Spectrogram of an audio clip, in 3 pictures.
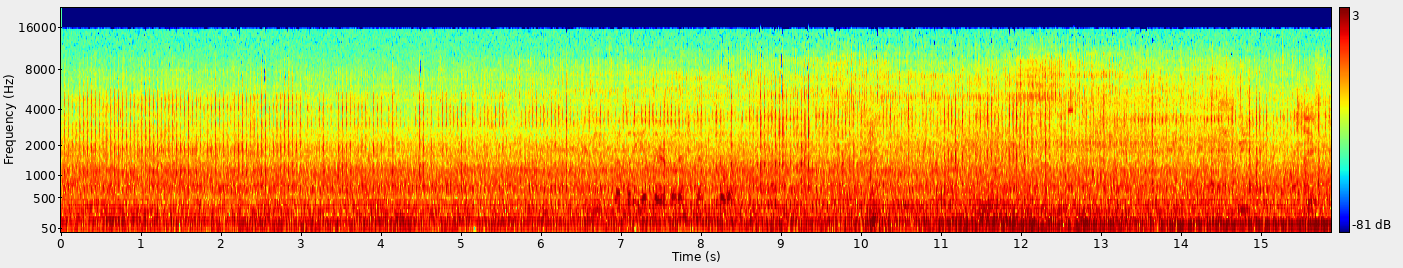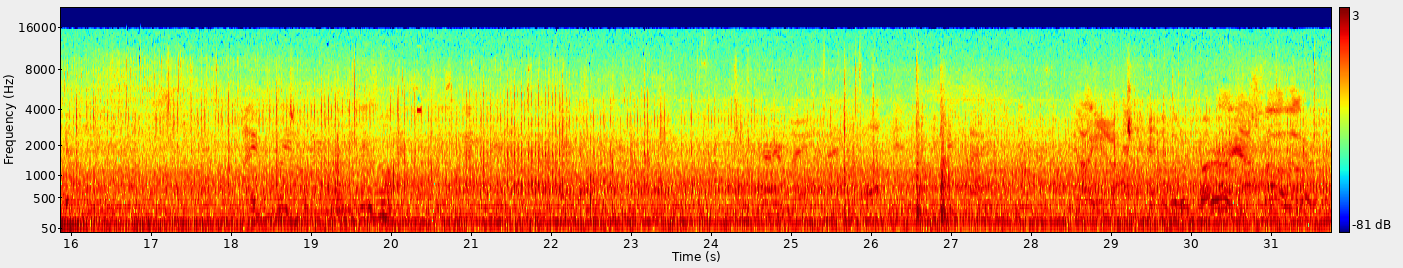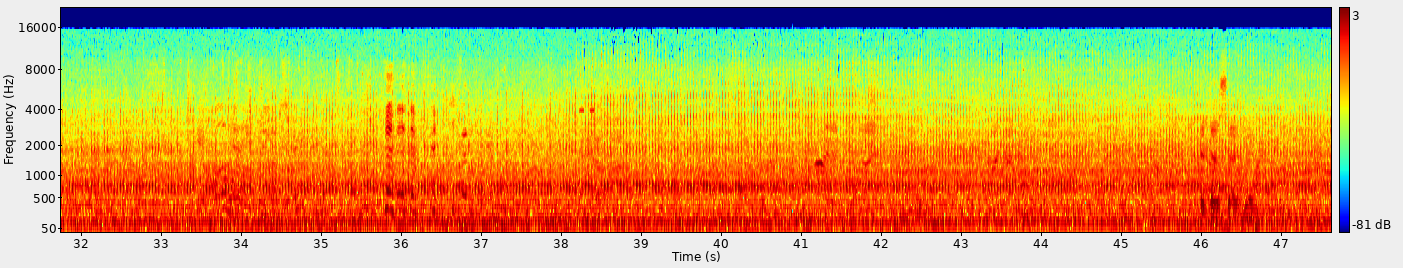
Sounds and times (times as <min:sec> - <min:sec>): Motorboat, speedboat: 0:00.0 - 0:47.6.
